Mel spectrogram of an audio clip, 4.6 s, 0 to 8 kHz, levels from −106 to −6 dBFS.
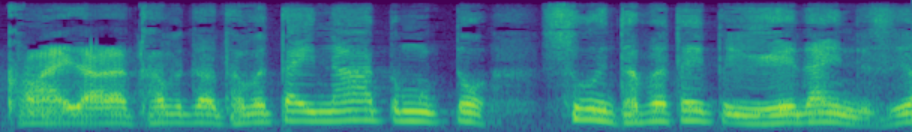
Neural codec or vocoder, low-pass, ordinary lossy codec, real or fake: none; 7.2 kHz; none; real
